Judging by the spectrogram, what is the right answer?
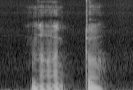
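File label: Ukrainian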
